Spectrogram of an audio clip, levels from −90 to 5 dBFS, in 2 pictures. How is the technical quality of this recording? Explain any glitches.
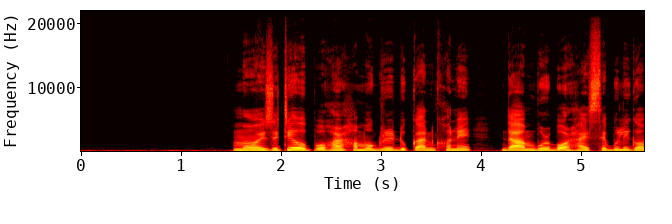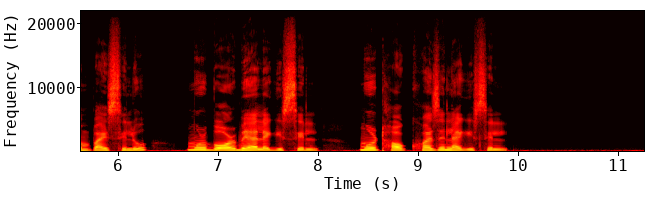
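No glitches or faults heard.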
